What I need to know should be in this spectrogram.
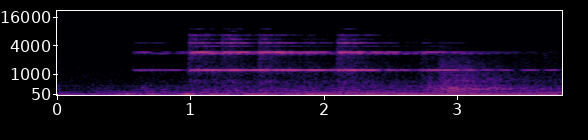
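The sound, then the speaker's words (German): A bell pulled at a rectory door gives a bright, jangling run of ringing tones lasting about two seconds, then dies away. The ringing stays fairly faint throughout. “zum Pfarrhof rannte und an der Glocke riss.”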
